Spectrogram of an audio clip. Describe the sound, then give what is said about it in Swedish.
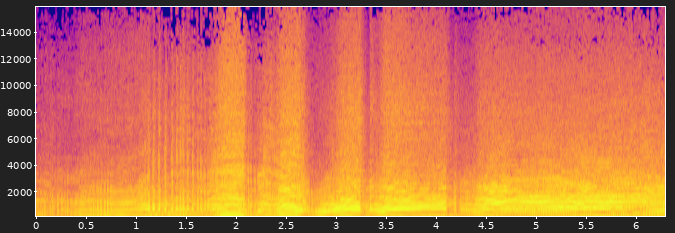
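An enduro motorcycle revs hard through a peat bog, its engine pitch swooping up and down in repeated bursts as the throttle is worked, loud throughout. “En del kör ju liksom full ladd genom på varvtalsstoppet hela vägen medan andra lugnt och metodiskt äter sig i, fram genom myren.”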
